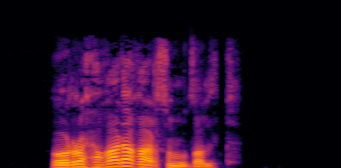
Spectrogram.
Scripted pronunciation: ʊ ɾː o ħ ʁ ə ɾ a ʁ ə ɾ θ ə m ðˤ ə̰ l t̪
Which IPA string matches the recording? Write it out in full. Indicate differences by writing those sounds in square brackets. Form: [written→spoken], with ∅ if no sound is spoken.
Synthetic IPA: ʊ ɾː o ħ ʁ [ə→a] ɾ a ʁ ə ɾ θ ə m ðˤ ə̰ l t̪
